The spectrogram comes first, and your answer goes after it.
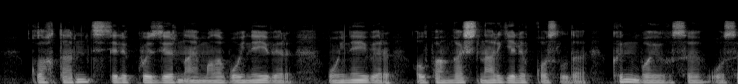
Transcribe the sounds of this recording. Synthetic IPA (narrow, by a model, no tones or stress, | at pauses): qʰʊlˠɑqt̪ɑɾənt̪ʰɪ̥st̪e̞lep̚kʲʰɵzd̪e̞ɾɪnɑjmɑlˠɑpwo̞jnɑjbe̞ɾwo̞jnɑjbe̞ɾʊ̰lˠpʰɑɴʁɑʃənɑɾkʲʰe̞lep̚qʰo̞səlˠd̪ə̰kʲʰʏnbojʁəsəwo̞̰sə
